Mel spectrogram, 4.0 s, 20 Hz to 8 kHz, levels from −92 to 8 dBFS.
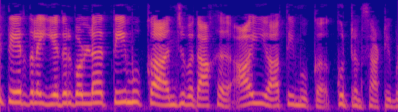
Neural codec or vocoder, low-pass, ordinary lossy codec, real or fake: none; 7.2 kHz; none; real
